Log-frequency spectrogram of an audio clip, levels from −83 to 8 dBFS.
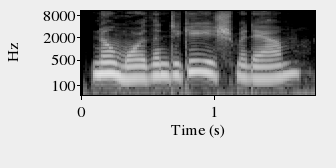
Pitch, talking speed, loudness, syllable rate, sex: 190 Hz, 205 wpm, -16 LUFS, 5.8 syllables/s, female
